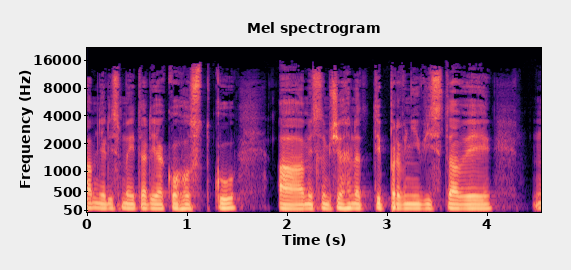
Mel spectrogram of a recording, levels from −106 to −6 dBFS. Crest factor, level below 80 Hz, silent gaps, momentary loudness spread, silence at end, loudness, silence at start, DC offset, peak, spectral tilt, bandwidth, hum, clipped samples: 18 dB; -48 dBFS; none; 4 LU; 0 s; -20 LUFS; 0 s; under 0.1%; 0 dBFS; -6 dB/octave; 15 kHz; none; under 0.1%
